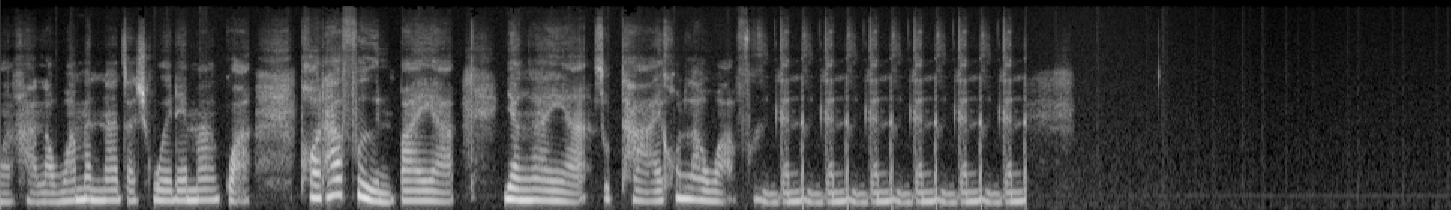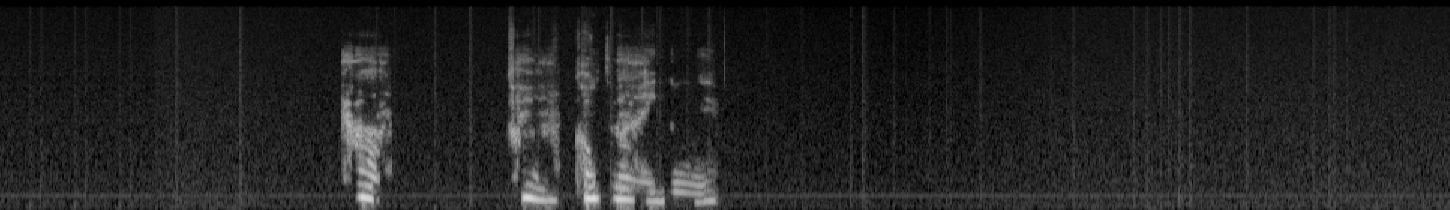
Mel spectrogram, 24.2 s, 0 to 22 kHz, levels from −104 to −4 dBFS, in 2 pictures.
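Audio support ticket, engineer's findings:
System hang loop at 6.69–8.55 s and 11.52–13.38 s: 371.52 ms segment repeats five times (2.69 Hz loop rate). Driver stall replaying ring buffer, fits a 16384-sample buffer; about 2 s of speech lost each time.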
